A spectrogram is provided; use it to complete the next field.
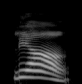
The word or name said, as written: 晾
